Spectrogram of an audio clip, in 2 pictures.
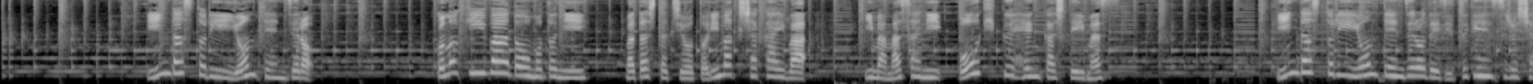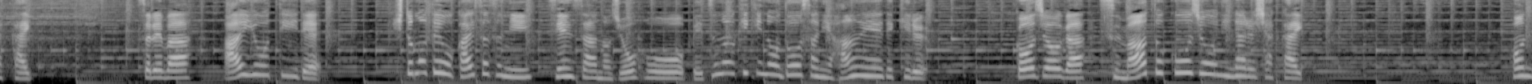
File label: narration, voices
